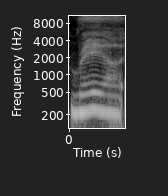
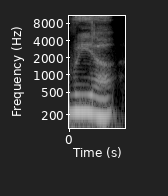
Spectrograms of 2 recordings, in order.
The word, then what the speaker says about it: Rehea: I am rehea my last name is pronounced rehea it's not Ria nice to meet you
